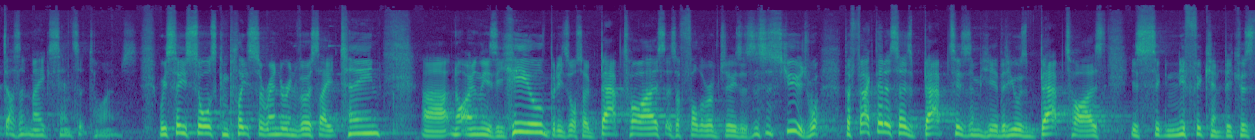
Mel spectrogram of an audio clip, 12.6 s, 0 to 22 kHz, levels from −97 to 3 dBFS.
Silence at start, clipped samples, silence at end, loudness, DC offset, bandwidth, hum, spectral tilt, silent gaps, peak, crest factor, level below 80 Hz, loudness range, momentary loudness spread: 0 s; under 0.1%; 0 s; -24 LUFS; under 0.1%; 18.5 kHz; none; -5.5 dB/octave; none; -8 dBFS; 16 dB; -64 dBFS; 2 LU; 9 LU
